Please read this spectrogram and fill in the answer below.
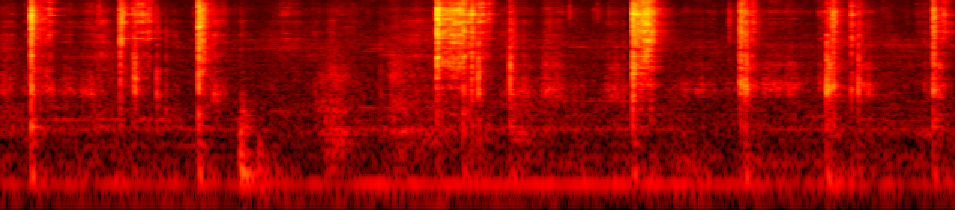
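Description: Steel pan and utensil clinking and scraping as cooked carrot, tomato and green chilli pieces are scraped into a stainless steel mixer-grinder jar. It is a run of irregular clinks, with longer scrapes about three seconds in and again about four seconds in.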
